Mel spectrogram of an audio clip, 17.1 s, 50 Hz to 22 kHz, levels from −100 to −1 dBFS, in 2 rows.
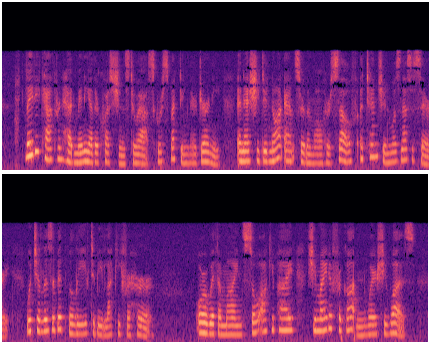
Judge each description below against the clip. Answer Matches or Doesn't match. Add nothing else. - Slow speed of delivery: Doesn't match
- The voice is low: Doesn't match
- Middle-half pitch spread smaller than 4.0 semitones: Doesn't match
